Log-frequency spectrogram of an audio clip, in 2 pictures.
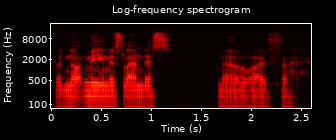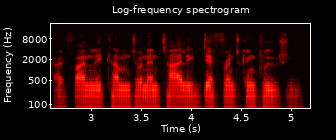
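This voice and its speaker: A man's voice: fairly high pitch, lively intonation, darkish tone, no echo, studio quality, close to an everyday voice. An actor playing a haunted, sleepless, obsessive man, anxious and stammering, in old-time radio suspense style. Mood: brooding, intense. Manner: halting, stammering, pleading, melodramatically poetic.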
